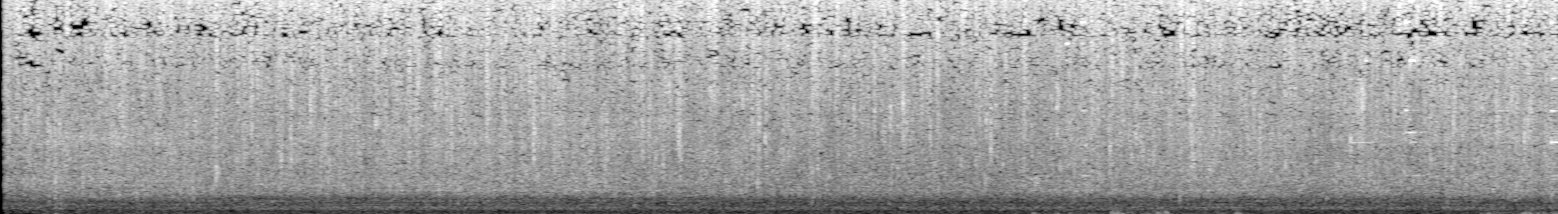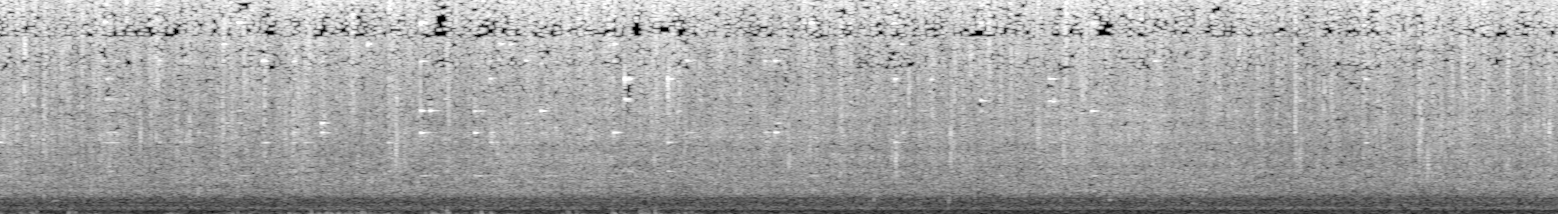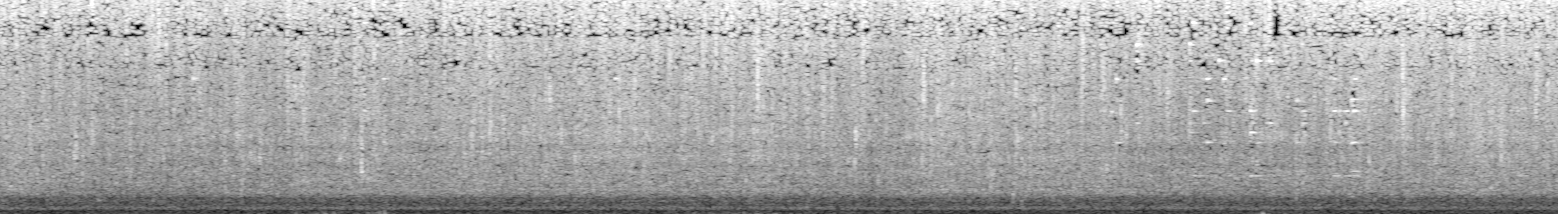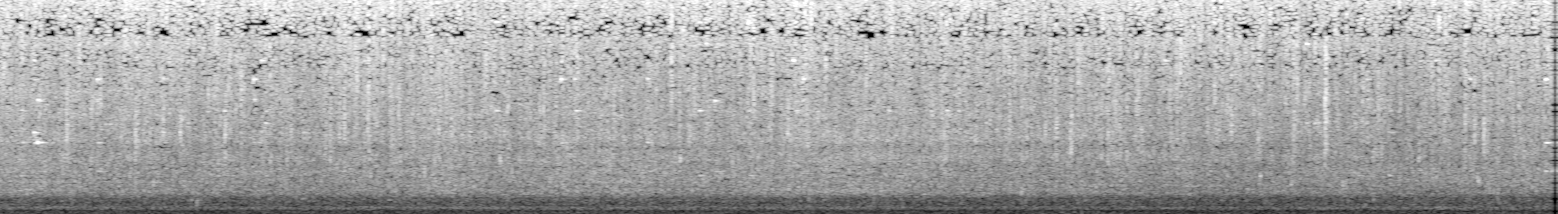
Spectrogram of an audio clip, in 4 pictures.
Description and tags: Rain Wind and Windchimes
Truly free sounds with NO strings of any type attached, are almost impossible to find.
Use...enjoy...!
Recorded during a summer rain storm out on my back patio.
